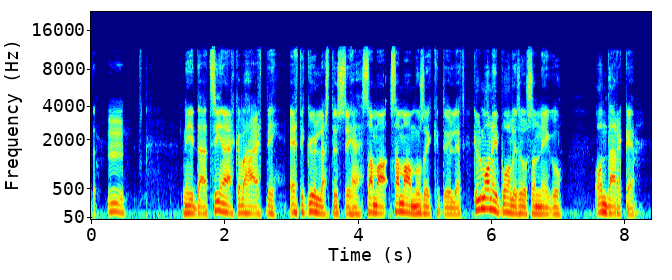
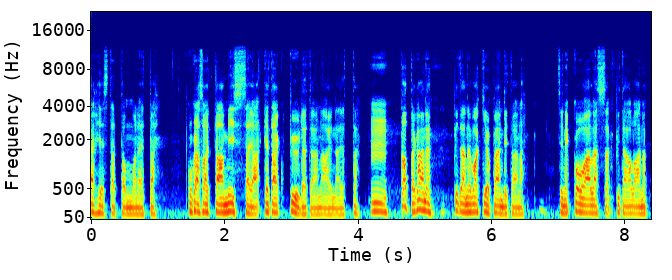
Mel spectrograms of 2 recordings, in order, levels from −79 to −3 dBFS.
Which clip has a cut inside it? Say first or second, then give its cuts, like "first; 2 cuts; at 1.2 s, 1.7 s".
first; 1 cut; at 5.6 s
